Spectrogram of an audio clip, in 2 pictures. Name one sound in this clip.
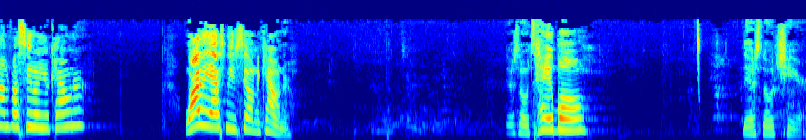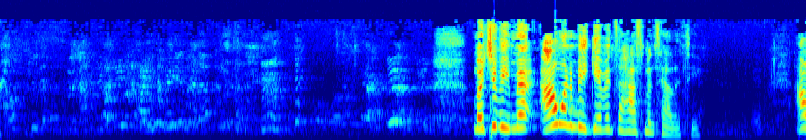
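A young woman sings into a microphone in short phrases, with pauses between them.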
